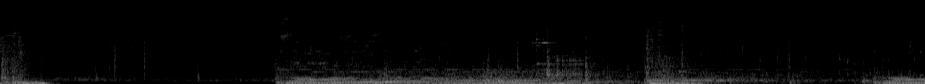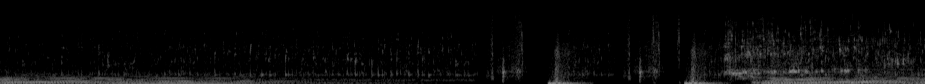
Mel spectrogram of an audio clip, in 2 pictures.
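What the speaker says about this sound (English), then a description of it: "Dunking the urn into the foul-smelling fountain, it becomes filled to the brim with rank fluid." Pouring and trickling water as an urn is dunked and filled in a foul, rank-smelling fountain in the GameCube game Eternal Darkness, with a few dull thunks, over steady low game ambience.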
